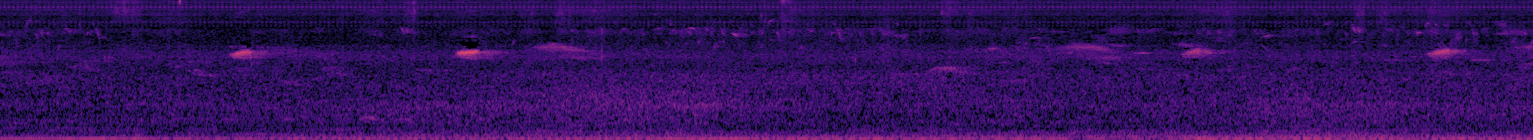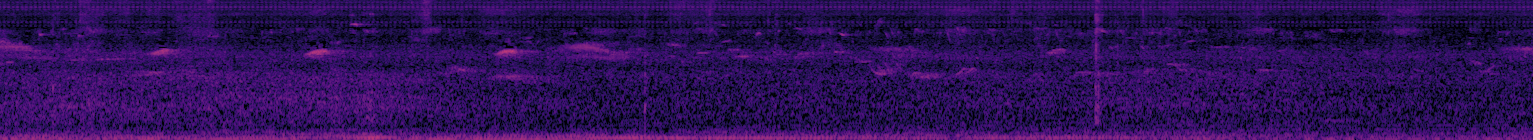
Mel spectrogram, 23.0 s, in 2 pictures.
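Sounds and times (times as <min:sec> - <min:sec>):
faint low background rumble: 0:00.0 - 0:23.0.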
